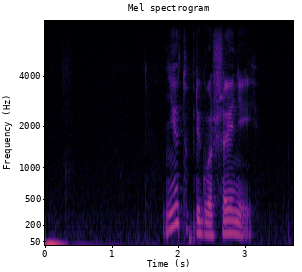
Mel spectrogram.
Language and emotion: Russian, sad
